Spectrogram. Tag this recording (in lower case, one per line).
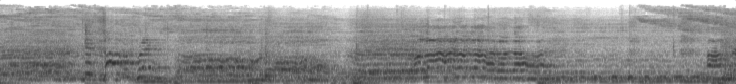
singing
gospel music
